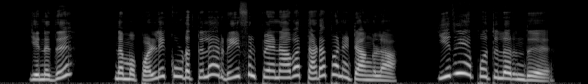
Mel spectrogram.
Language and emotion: Tamil, surprised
